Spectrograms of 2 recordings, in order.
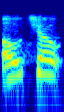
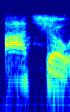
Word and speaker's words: Acho: When people say Emmanuel Acho, I'm like, Acho. No, Emmanuel Ocho? No, it's Acho.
